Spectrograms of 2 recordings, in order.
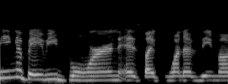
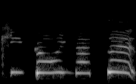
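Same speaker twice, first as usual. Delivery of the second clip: put-on screamed cheer, higher pitch. Retelling cheering on a pushing patient down the hall: imitating own screaming cheer. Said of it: "they can hear me screaming from down the hall".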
